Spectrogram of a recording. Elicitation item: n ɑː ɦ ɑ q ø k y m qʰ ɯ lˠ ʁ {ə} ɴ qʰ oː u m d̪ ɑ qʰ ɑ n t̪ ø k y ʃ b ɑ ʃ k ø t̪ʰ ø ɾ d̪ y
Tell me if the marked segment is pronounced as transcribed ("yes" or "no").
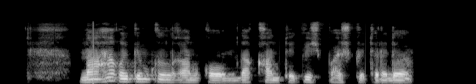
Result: no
